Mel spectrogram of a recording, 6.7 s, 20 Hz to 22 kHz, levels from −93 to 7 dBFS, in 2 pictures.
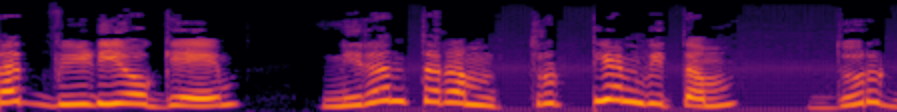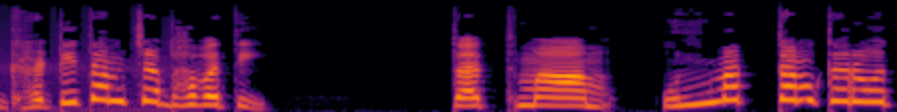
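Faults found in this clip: Mains buzz, 1.33 s to 4.13 s. Steady raspy buzz under the speech, around 35 dB below it. Probable component: dimmer, rectifier or unshielded cable. Switching spikes twice per 60 Hz cycle inject a 120 Hz pulse train. Its harmonics extend to several kHz.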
